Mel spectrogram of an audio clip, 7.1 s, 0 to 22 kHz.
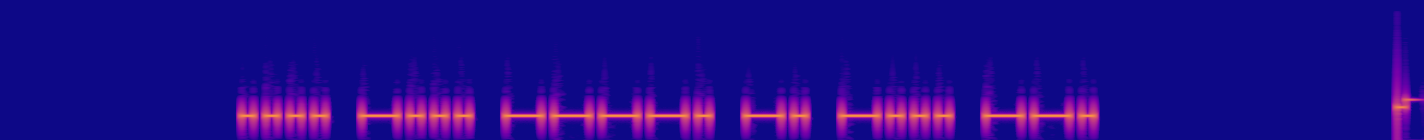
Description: Morse code, heard as a keyed tone, about 20 wpm, 700 Hz. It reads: HB9NBG
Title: 2023 SOTA Activator Call Signs - 20wpm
